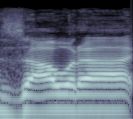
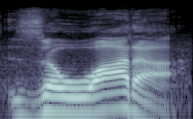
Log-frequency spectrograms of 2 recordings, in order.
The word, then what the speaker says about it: Zawada: from the Cranbrook faithful Colton zawara is pronounced zawada thank you for the correction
